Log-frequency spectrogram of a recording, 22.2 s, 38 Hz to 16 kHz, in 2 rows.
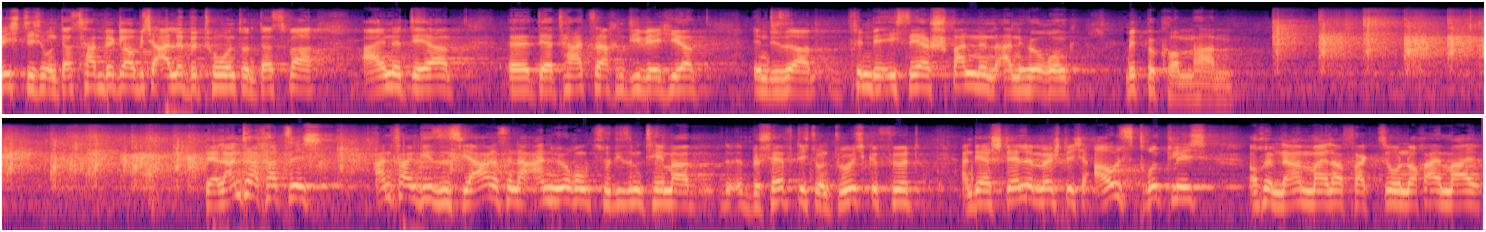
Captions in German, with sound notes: Das haben wir alle betont. Das war eine der Tatsachen, die wir in dieser sehr spannenden Anhörung mitbekommen haben. (Beifall bei dem BÜNDNIS 90/DIE GRÜNEN und der CDU) Der Landtag hat sich Anfang dieses Jahres mit einer Anhörung zu diesem Thema beschäftigt. An der Stelle möchte ich auch im Namen meiner Fraktion noch einmal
